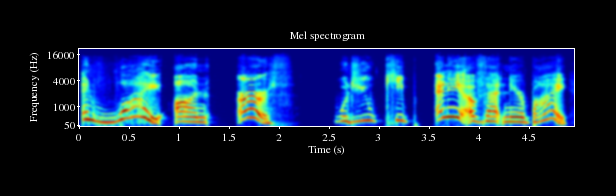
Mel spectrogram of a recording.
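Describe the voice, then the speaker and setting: Female true crime co-host, highly varied melody, sardonic edge, recorded very dry. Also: very animated, takes it slowly, no echo. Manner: incredulous, sardonic asides. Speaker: podcast co-host. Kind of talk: true crime narration with casual, wry commentary.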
